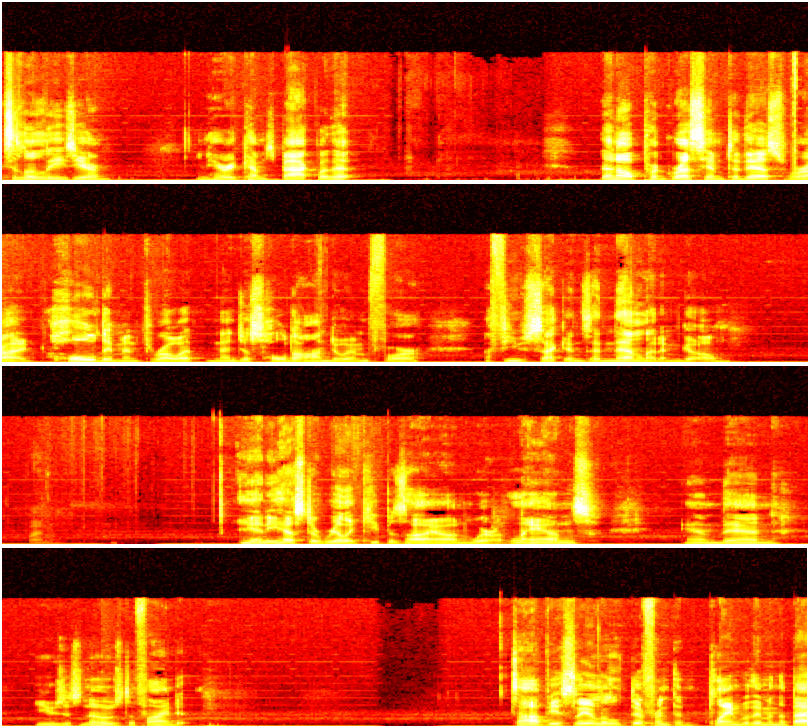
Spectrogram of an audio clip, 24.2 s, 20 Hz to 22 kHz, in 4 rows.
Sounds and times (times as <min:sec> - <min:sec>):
Speech: 0:00.0 - 0:00.8, 0:01.4 - 0:02.7, 0:04.5 - 0:11.6, 0:13.7 - 0:16.6, 0:17.2 - 0:19.6, 0:21.9 - 0:24.1.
